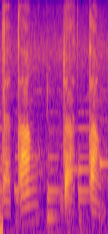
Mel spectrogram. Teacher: Konsonan D, bunyi apikoalveolar hambat bersuara, contoh kata datang, datang.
